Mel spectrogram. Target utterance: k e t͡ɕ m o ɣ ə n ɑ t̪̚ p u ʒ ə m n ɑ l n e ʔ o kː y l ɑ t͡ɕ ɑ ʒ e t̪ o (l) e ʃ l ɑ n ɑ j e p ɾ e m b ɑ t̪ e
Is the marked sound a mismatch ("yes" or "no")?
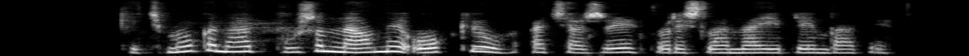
yes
